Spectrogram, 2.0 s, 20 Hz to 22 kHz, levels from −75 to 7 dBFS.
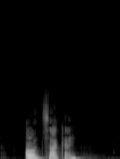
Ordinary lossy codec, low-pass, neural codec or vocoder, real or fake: AAC, 32 kbps; 19.8 kHz; autoencoder, 48 kHz, 128 numbers a frame, DAC-VAE, trained on Japanese speech; fake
